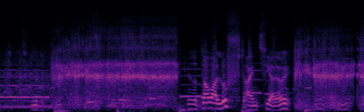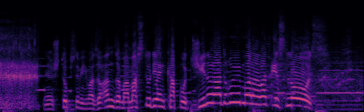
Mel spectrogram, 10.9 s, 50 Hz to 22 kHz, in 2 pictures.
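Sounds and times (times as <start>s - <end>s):
voice imitating snoring: 0.8s - 2.8s, 4.4s - 6.2s
speech: 2.9s - 5.1s, 6.2s - 10.4s.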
